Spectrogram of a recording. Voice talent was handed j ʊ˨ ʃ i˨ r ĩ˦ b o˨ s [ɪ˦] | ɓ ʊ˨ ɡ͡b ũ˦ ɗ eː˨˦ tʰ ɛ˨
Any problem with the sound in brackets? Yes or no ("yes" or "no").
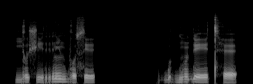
no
